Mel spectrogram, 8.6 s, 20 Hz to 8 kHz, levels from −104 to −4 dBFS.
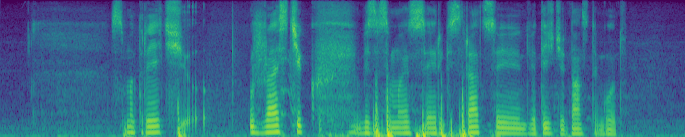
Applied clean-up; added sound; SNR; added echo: none; none; none; none.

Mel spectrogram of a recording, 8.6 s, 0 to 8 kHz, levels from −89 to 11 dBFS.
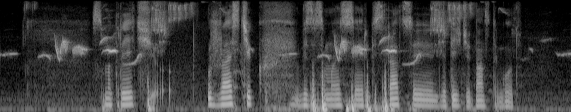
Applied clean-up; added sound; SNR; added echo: none; Bird; 6 dB; none.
